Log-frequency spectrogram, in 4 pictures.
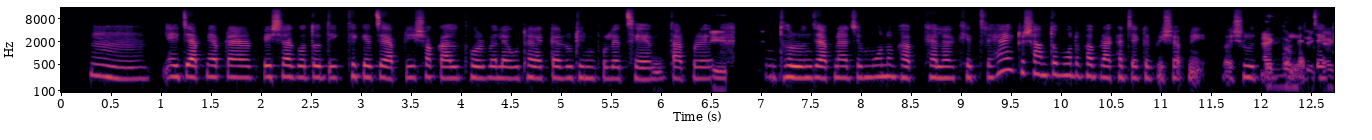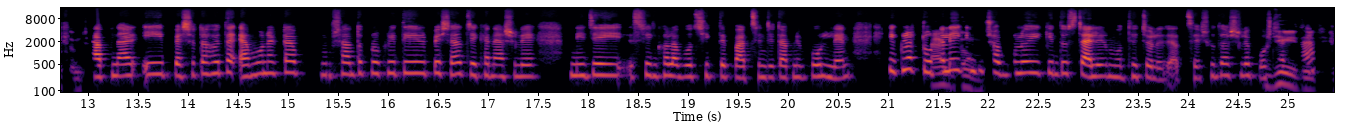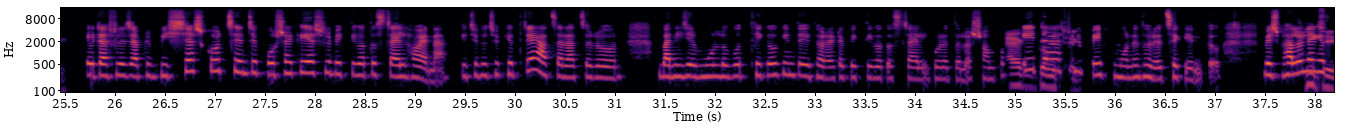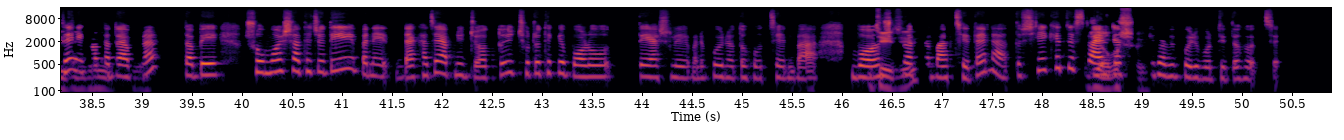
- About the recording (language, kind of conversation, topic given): Bengali, podcast, কোন অভিজ্ঞতা তোমার ব্যক্তিগত স্টাইল গড়তে সবচেয়ে বড় ভূমিকা রেখেছে?
- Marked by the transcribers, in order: tapping; other background noise; laughing while speaking: "জি, জি"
